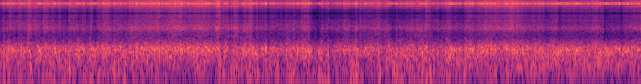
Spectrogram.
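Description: Strong wind rushing over the microphone: a loud, steady low rumble.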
